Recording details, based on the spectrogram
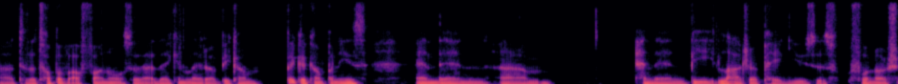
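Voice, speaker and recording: A man with a New Zealand accent speaks at a moderate pace in a fairly low, somewhat breathy voice. His intonation stays flat and monotone against a quiet background. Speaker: startup growth lead and former venture capitalist. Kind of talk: webinar presentation.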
